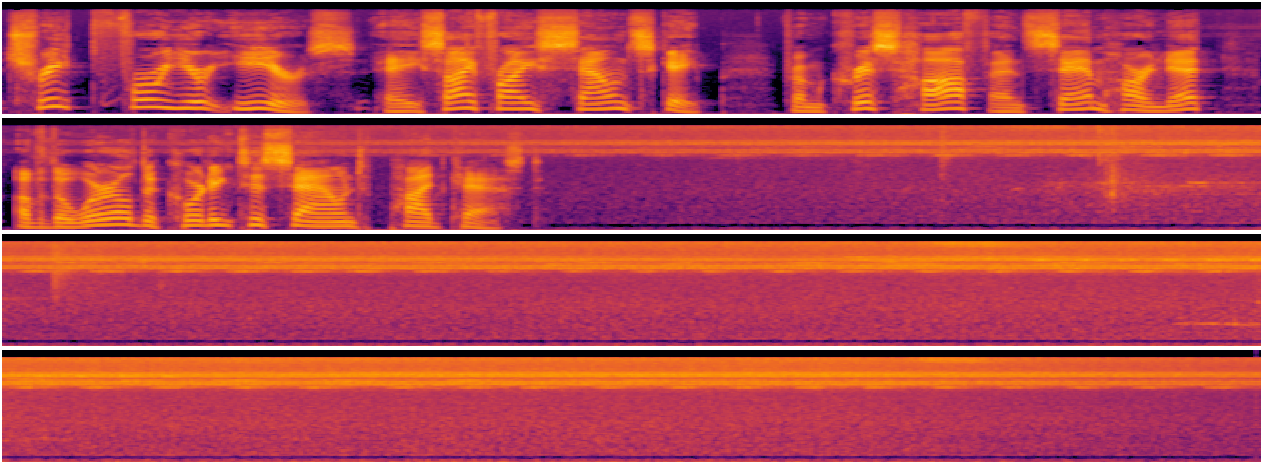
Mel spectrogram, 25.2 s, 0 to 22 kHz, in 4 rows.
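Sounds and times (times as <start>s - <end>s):
speech: 0.0s - 9.1s
faint continuous hiss: 5.3s - 25.1s
insect chorus from a slowed-down recording of a forest in Panama: 6.6s - 25.1s.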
